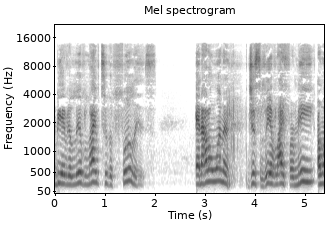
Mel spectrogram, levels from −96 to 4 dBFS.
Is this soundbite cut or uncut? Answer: uncut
